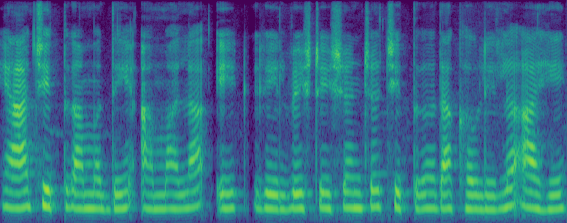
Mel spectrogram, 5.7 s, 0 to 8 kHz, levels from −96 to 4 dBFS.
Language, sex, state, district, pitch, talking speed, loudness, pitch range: Marathi, female, Maharashtra, Gondia, 200 Hz, 95 wpm, -20 LUFS, 195-210 Hz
